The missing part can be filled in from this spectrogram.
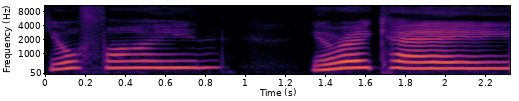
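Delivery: put-on slow French accent, okay stretched long. Retelling how Heloise, holding the speaker's hand, calmed them down, in Heloise's French accent. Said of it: "in her like um French accent".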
